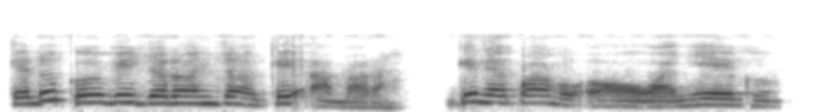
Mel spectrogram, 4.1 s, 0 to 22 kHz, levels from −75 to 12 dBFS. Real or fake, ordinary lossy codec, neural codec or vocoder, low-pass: fake; AAC, 32 kbps; codec, 16 kHz, 4 kbps, FreqCodec, smaller model; 7.2 kHz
